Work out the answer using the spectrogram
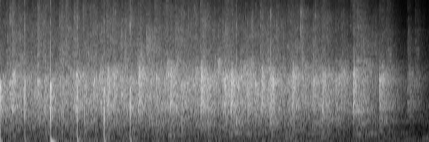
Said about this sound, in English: We have our high schoolers with us today, and we're so blessed to have. Let's give them a hand. I want to clap for the high schoolers being here today.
